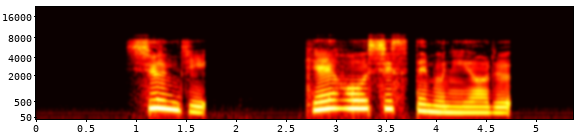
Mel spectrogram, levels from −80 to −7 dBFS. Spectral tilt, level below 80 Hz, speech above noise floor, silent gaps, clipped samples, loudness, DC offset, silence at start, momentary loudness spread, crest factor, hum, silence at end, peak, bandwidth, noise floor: -4.5 dB/octave; -64 dBFS; 55 dB; none; under 0.1%; -15 LUFS; under 0.1%; 0.95 s; 15 LU; 16 dB; none; 0.65 s; 0 dBFS; 8.2 kHz; -69 dBFS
